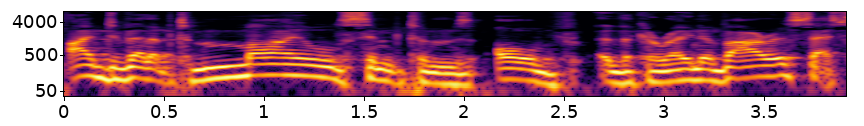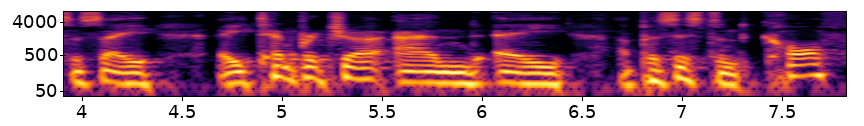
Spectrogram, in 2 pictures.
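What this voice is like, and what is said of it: British English accent. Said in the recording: “English accent that you're hearing”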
